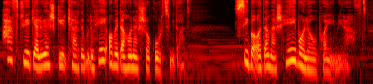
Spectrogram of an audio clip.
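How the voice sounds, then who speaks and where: A woman reads an audiobook in a low, soft voice that keeps slipping into near-whispers. Faint music plays beneath her. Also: lively intonation. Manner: soft, often hushed and whispery. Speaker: audiobook narrator. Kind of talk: scripted narration.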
